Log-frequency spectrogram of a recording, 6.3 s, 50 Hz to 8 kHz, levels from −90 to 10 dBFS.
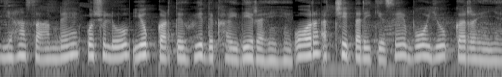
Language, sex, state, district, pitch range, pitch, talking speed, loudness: Hindi, male, Bihar, Bhagalpur, 175-210 Hz, 185 Hz, 190 wpm, -19 LUFS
